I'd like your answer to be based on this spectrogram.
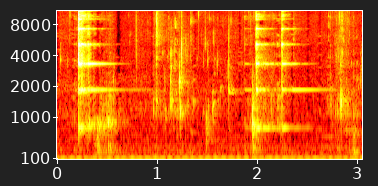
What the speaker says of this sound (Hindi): इस तरह से हम करेले को पानी में डालेंगे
